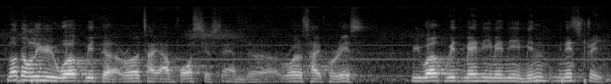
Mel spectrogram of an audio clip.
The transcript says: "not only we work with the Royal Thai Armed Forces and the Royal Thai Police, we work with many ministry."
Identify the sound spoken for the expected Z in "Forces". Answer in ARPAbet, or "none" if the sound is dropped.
S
